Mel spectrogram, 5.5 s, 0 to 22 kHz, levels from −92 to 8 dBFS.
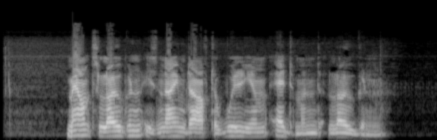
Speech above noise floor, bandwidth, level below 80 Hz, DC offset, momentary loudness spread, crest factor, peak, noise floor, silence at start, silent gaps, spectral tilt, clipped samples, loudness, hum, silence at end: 49 dB; 11.5 kHz; -66 dBFS; under 0.1%; 10 LU; 18 dB; 0 dBFS; -65 dBFS; 0.85 s; none; -5.5 dB/octave; under 0.1%; -16 LUFS; none; 0.65 s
